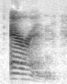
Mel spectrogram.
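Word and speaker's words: Erin: itself it is Aaron it is spelled e-r-i-n unpronounced Aaron it is derived from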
